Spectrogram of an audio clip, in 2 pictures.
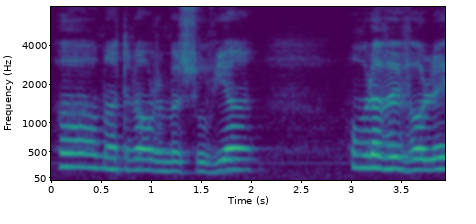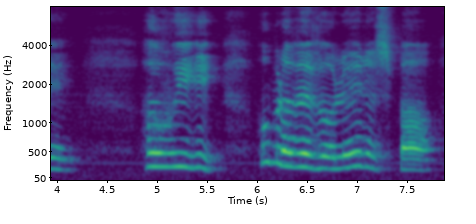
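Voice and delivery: high, trembling realisation; dawning relief after madness; overwhelmed mother. Acted. Mother realising her baby was stolen. (mère bouleversée, voix haute)

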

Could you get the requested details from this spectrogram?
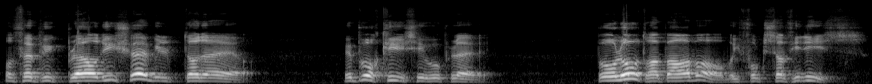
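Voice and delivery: cris rageurs, voix plus haute et forte; tempête contre la femme en pleurs; marin en colère. A narrator's reading. (marin furieux qui tempête)

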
